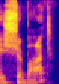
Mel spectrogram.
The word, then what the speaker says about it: Shabbat: One of the Hebrew letters, Tav, it makes kind of what I would say the T sound in the Ashkenazi version of it. In Sephardic versions is pronounced more like an S. So you might hear some Jews say Shabbat. Shabbat is the Sabbath. But you'll hear other Jews say Shabbos.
